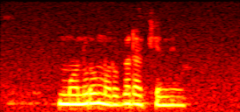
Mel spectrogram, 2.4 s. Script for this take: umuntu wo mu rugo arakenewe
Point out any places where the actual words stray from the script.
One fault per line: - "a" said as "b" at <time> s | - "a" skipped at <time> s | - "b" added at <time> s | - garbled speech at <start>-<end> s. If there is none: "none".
none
